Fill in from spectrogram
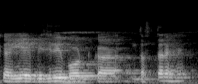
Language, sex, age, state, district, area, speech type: Urdu, male, 45-60, Bihar, Gaya, urban, spontaneous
